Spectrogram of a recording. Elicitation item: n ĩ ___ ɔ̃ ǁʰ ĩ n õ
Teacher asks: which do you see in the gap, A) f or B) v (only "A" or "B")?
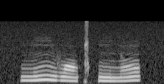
B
